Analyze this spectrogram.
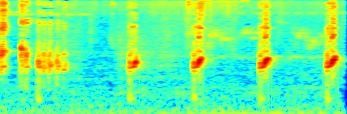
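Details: Used to lure birds, this white-breasted waterhen call opens with a rough stuttering burst, then four short hooked notes, each rising then dropping, spaced about two-thirds of a second apart.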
